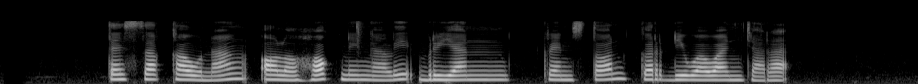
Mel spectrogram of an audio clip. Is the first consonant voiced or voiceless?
voiceless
